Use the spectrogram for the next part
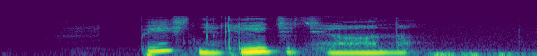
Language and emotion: Russian, sad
